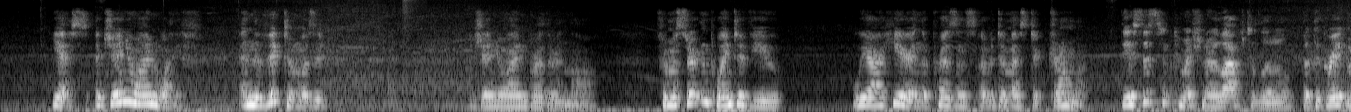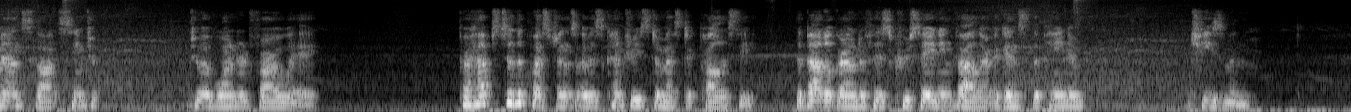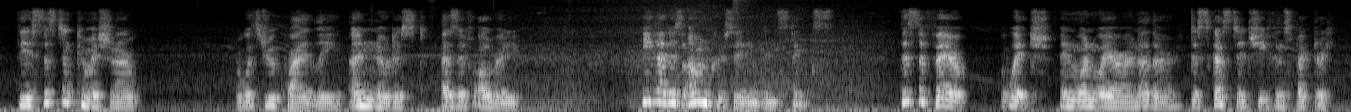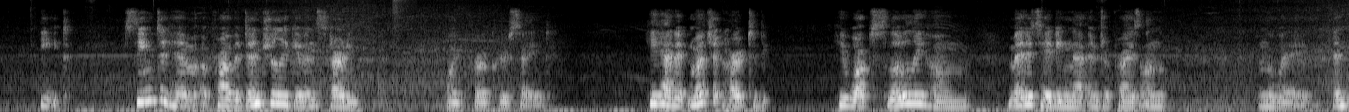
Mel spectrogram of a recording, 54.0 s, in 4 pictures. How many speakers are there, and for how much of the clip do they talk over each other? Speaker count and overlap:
one, no overlap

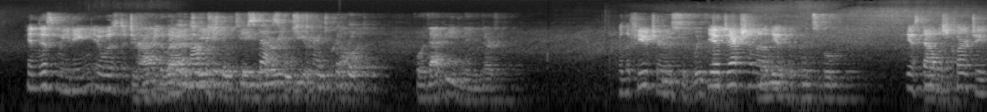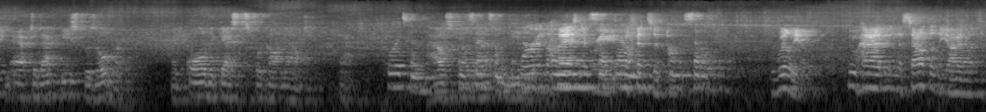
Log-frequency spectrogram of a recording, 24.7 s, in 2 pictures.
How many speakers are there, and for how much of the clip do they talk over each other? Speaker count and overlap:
three, about 35%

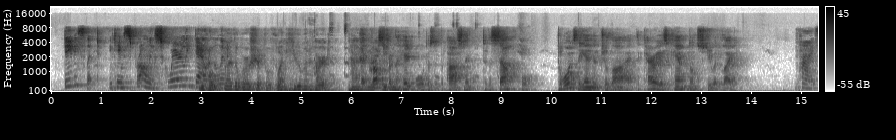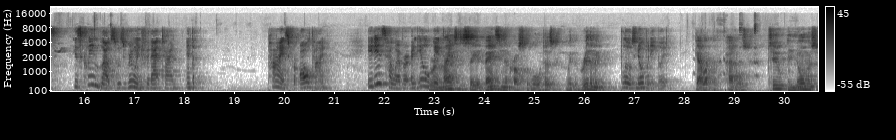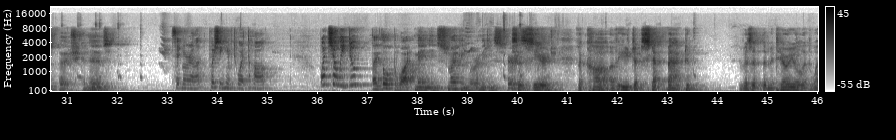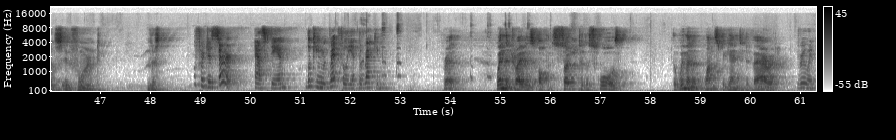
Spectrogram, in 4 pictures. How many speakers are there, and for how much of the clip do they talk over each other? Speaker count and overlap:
three, about 5%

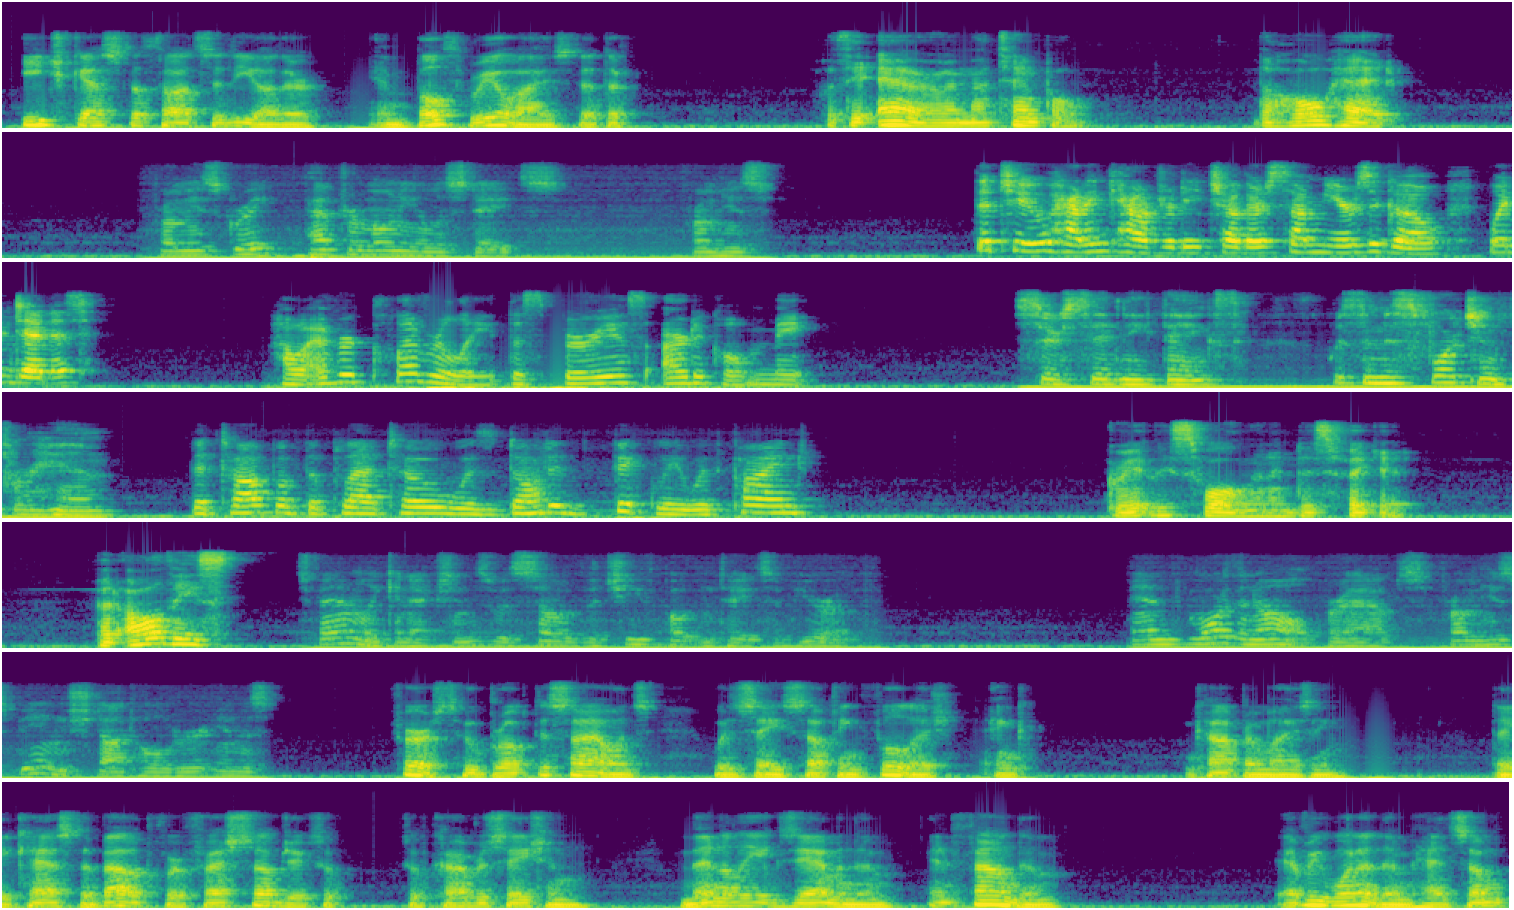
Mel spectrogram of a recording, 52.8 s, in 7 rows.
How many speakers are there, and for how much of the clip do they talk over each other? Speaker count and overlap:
seven, no overlap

